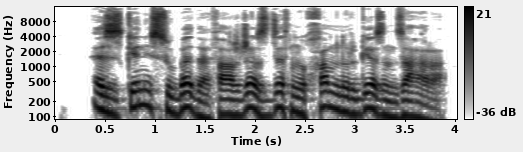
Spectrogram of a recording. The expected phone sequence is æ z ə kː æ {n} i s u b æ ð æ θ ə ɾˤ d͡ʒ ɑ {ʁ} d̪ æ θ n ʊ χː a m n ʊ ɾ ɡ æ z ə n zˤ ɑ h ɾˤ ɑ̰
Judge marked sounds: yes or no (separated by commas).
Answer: yes, no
